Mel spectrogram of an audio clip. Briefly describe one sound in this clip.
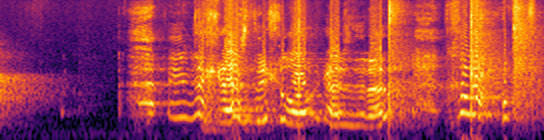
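A young woman exclaims with animation, close by.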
